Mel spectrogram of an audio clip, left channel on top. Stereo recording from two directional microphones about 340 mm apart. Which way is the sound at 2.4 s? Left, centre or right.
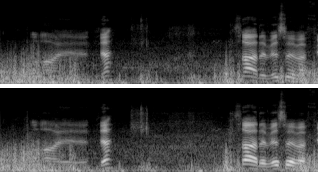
Centre.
